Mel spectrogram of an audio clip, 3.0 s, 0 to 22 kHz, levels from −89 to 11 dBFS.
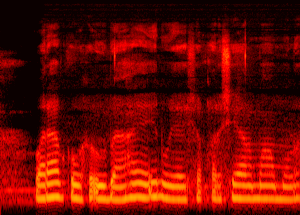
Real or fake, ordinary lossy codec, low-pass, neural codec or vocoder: real; none; none; none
